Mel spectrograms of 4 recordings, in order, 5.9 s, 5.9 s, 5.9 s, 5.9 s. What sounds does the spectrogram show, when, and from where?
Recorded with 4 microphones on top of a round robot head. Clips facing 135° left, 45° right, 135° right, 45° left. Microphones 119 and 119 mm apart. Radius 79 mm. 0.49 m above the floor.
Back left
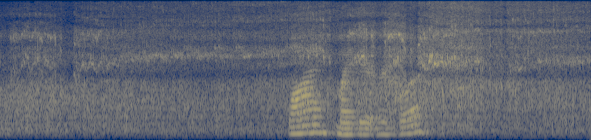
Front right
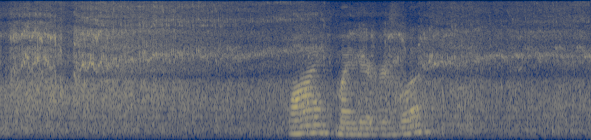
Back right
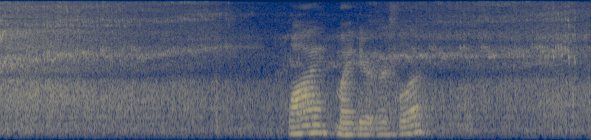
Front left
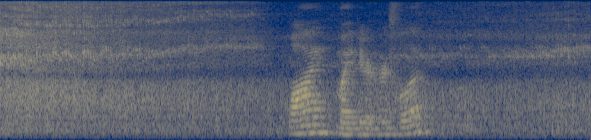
2.9 s a man speaking: straight behind, 0.8 m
